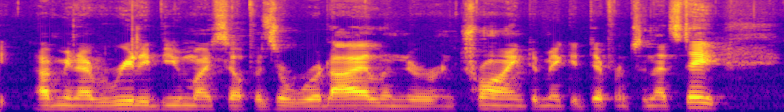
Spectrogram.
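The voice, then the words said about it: American accent. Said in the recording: “especially with my American accent, no one will ever look at me and say that I'm from Suffolk”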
